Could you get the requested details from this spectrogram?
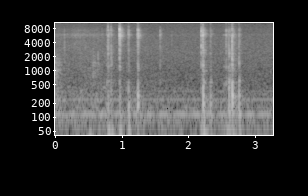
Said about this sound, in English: If I weren't here and you were gonna look at porn, what would you do? What would you search for? Go ahead and type it in.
